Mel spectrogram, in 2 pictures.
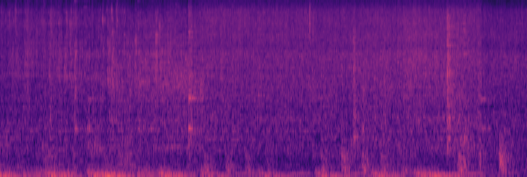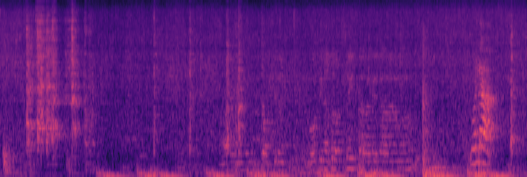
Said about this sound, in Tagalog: nagisa na ako ng sibuyas, bawang at kamatis para naman sa lulutuin ko na ginataang pusit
